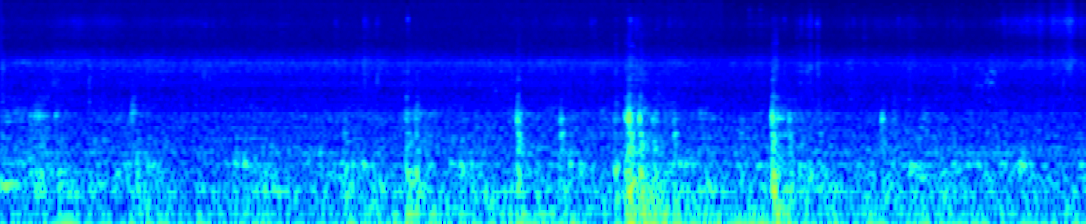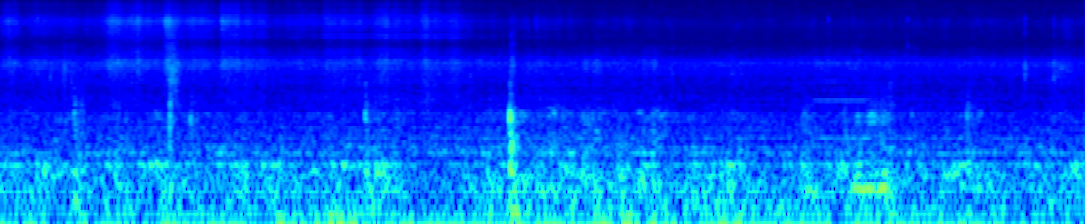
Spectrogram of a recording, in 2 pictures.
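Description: Passenger train running on the rails, heard from inside the carriage: a steady low rumble with a few sharp knocks from the wheels and carriage.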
